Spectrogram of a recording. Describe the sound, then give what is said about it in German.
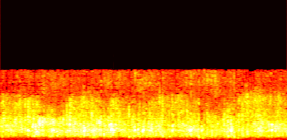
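Steady applause from an audience: dense, continuous clapping that holds at an even level from start to finish, with no voices over it. “Ist schön, wenn ihr klatscht”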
